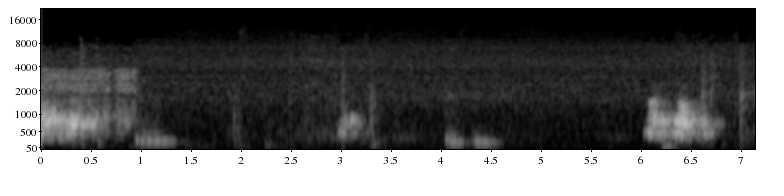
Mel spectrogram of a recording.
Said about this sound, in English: it sounds like her dog is barking.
